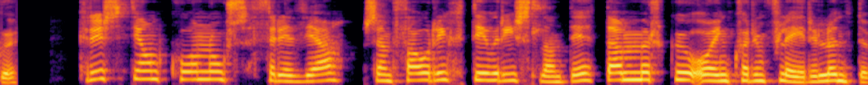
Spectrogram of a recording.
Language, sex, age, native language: Icelandic, female, 40-49, Icelandic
